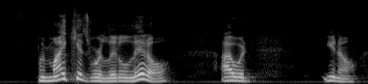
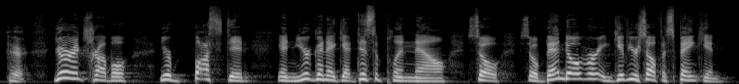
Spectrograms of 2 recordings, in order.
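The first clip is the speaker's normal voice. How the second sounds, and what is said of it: Theatrical stern dad voice. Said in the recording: “You get my dad voice ... It's just theatrical.”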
